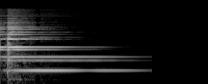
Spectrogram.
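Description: Notification bell sound effect: a single ding that rings with a few pitches and fades out over about a second and a half.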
